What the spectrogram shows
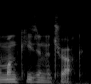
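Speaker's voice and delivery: usual speaking voice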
